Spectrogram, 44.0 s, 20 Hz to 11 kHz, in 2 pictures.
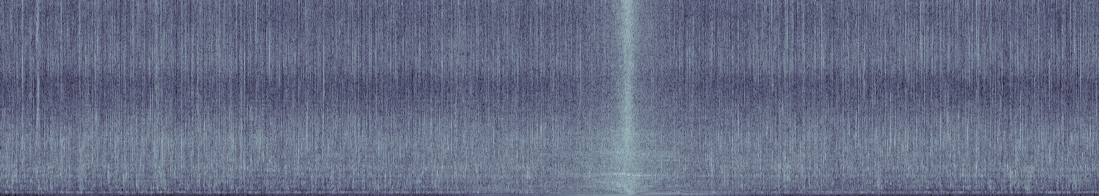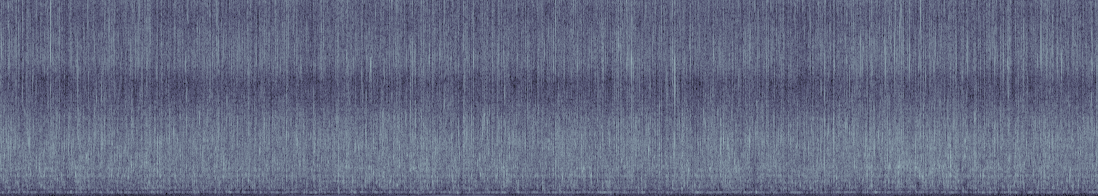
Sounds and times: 0.0s Aqueduct, Flow sound 43.9s

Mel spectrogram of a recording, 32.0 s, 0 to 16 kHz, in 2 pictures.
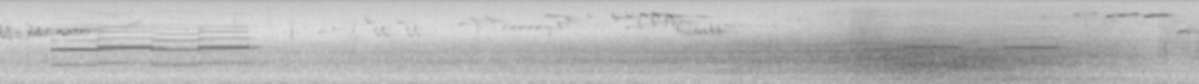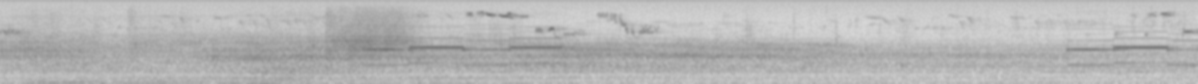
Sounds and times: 0.7s Alarm Still Bleeping 3.5s
11.8s Alarm Still Bleeping 14.4s
20.7s Alarm Still Bleeping 23.8s
30.2s Alarm Still Bleeping 31.9s

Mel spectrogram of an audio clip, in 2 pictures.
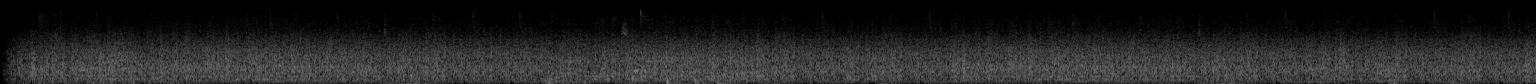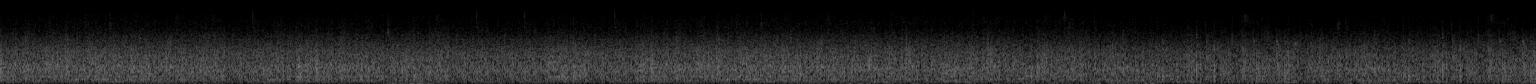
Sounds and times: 0.0s rain fall 30.7s

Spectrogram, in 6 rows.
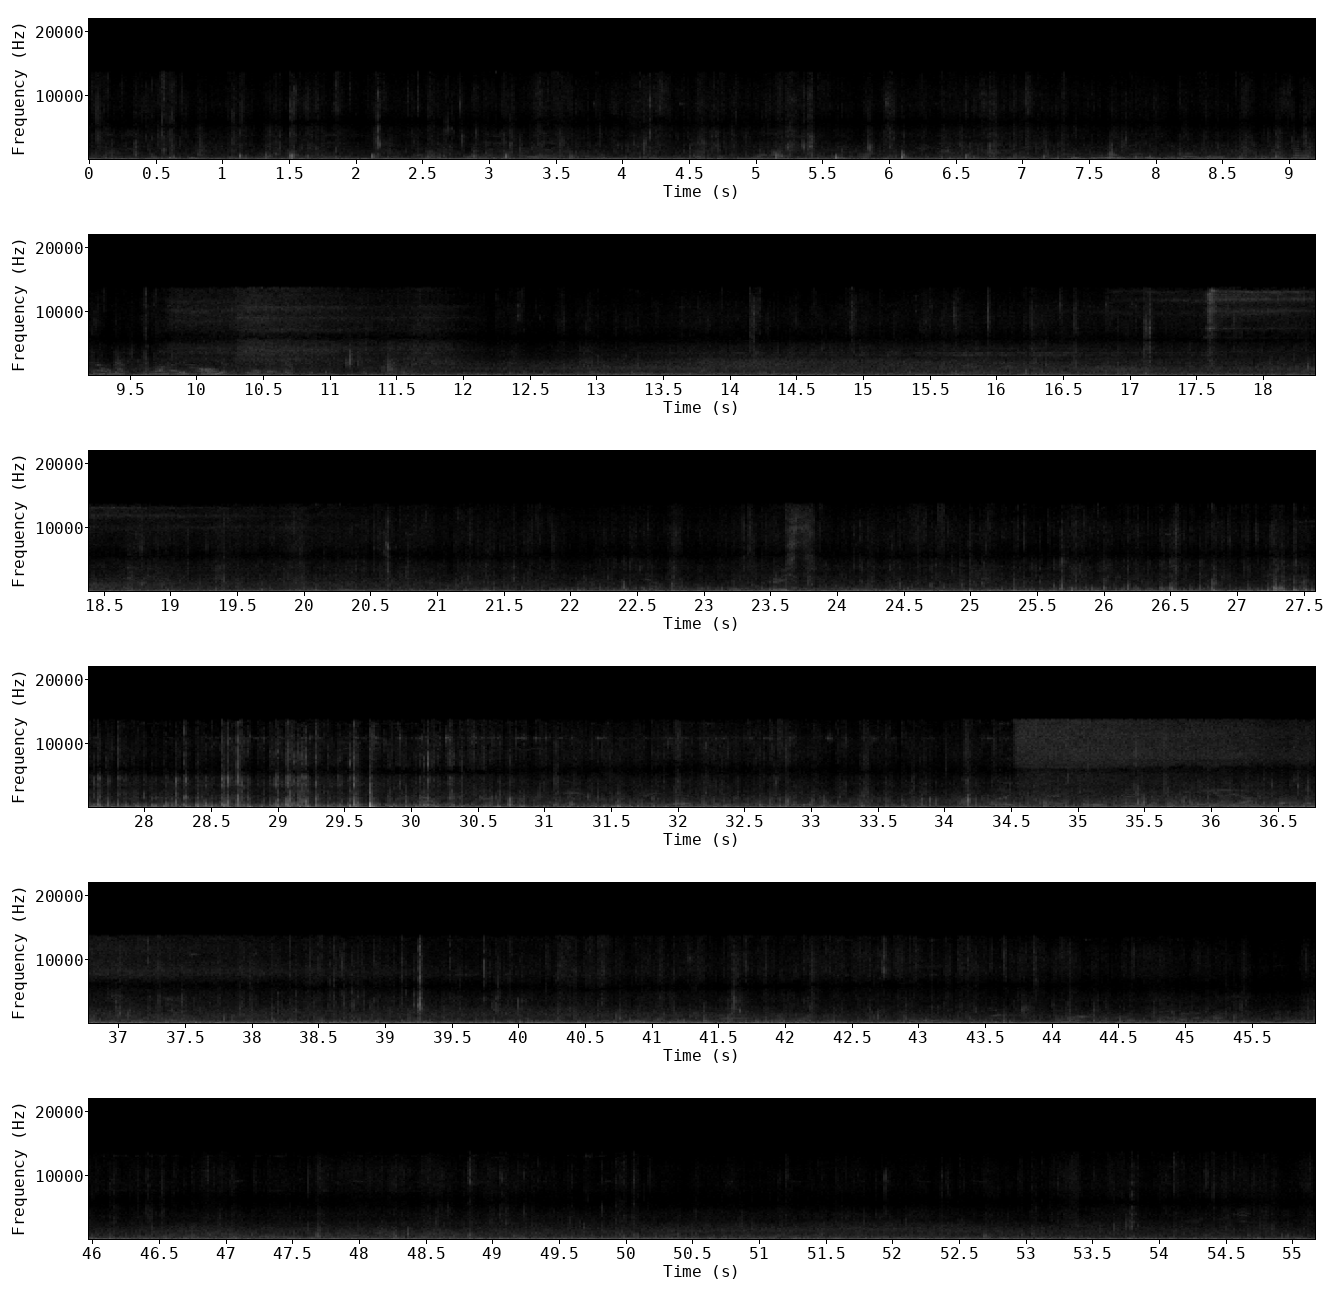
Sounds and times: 5.6s Train arrives at station 55.1s

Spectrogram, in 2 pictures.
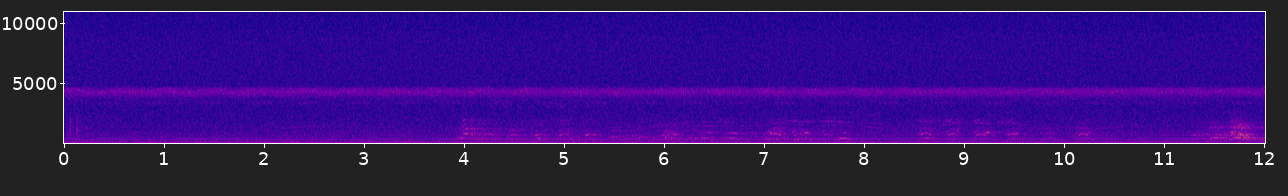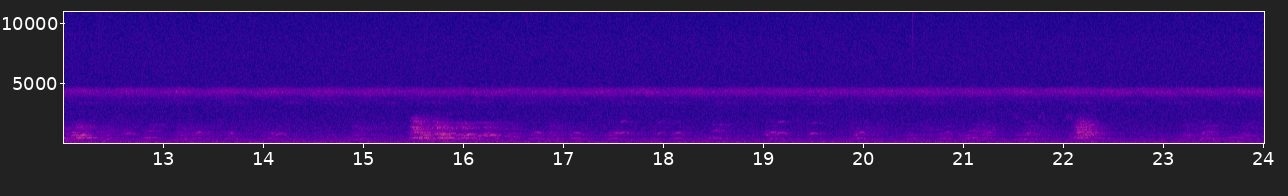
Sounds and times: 4.0s Dog barking 7.9s
8.5s Dog barking 10.4s
11.3s Dog barking 14.2s
14.9s Dog barking 22.5s
23.2s Dog barking 24.0s

